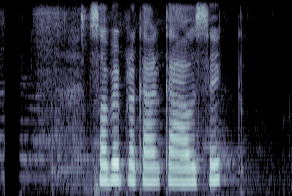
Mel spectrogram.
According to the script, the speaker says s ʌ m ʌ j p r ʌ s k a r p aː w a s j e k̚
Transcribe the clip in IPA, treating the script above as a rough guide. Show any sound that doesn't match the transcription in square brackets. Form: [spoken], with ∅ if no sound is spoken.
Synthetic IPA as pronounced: s ʌ [b] ʌ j p r ʌ [∅] k a r [k] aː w [ʌ] s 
